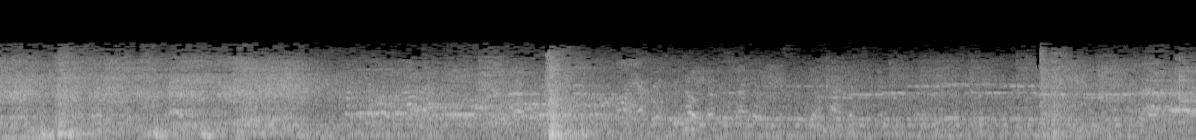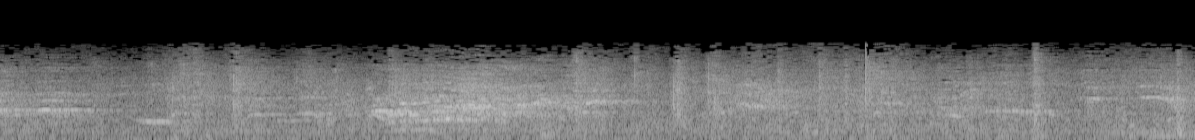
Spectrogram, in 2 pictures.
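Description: Players call out and shout across the ice.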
